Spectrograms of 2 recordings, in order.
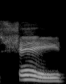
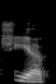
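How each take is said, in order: First: The name is said as one syllable. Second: The name is said as two syllables. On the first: The speaker calls it right. "Our other top tier patron is Shay" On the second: The speaker calls it wrong. "not Shia"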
